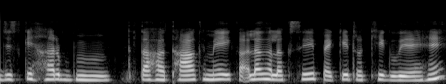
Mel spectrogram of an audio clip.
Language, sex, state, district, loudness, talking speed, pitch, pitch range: Hindi, female, Chhattisgarh, Kabirdham, -16 LUFS, 145 wpm, 220 Hz, 205-230 Hz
